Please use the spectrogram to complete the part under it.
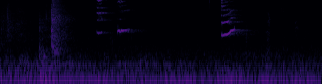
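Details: Kittens Caramel and Zephyr, grown up and exploring other rooms of a house, meow loudly while meeting adult cats Kira and Daddy; three short, high harmonic meows, the last one rising then falling, over a low steady indoor hum.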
